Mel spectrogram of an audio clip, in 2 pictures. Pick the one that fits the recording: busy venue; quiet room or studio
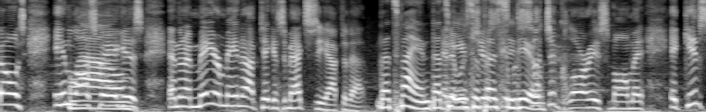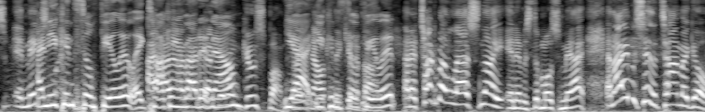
busy venue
